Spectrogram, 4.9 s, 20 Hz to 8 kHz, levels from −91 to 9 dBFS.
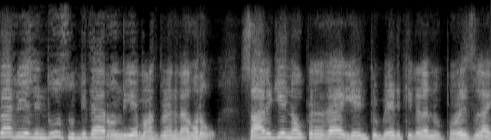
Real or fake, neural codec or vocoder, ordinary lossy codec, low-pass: fake; codec, 24 kHz, 1 kbps, SNAC; Opus, 24 kbps; 7.2 kHz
